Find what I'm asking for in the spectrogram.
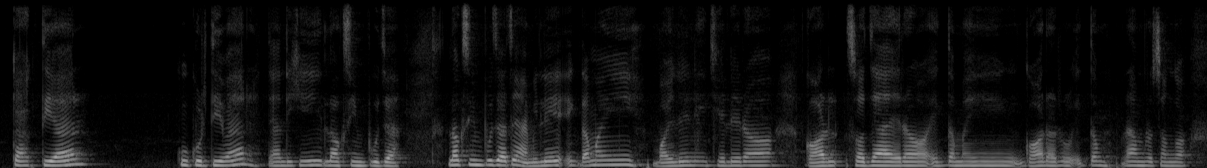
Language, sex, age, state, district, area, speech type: Nepali, female, 30-45, West Bengal, Kalimpong, rural, spontaneous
